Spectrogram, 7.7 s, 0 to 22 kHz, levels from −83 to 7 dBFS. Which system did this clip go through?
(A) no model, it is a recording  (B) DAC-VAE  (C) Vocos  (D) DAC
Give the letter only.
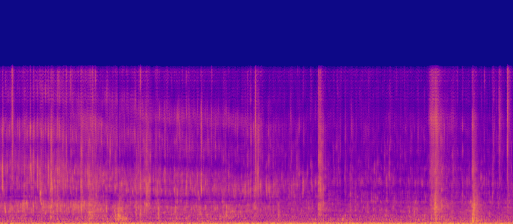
C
